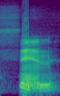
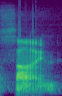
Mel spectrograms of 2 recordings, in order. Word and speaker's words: sine: next couple weeks, but this is not sin. This is, we call it sine. I know it's spelled sin, but for this math class, every time you see that, it's just sine.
